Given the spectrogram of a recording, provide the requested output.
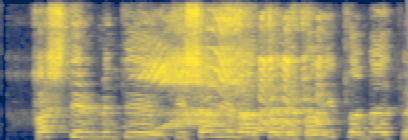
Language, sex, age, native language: Icelandic, male, 30-39, Icelandic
